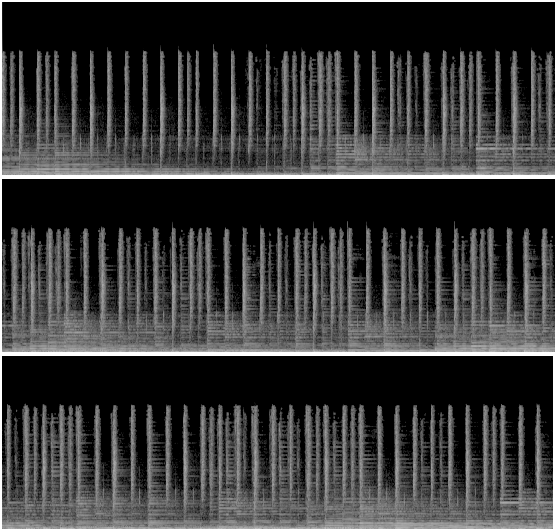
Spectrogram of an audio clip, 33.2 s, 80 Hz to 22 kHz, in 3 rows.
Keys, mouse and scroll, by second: 0.3-2.1 right drag, 0.5 z, 1.0 z, 3.4 z, 3.9 c, 5.5-6.8 right drag, 5.5 z, 6.3 c, 6.8 click, 11.8-13.5 right drag, 12.5 c, 13.5 middle click, 14.6-15.6 drag, 15.6 right click, 16.2-18.2 middle drag, 16.9 c, 19.3-20.9 right drag, 20.0 c, 23.5 c, 25.2 right click, 25.2 z, 26.5 c, 27.5-29.3 middle drag, 28.6 KP_3, 28.9 KP_Decimal, 30.3 z, 31.1 c, 32.9 right click, 33.0 middle click.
